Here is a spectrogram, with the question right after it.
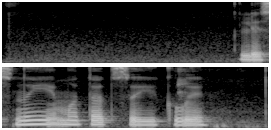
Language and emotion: Russian, neutral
